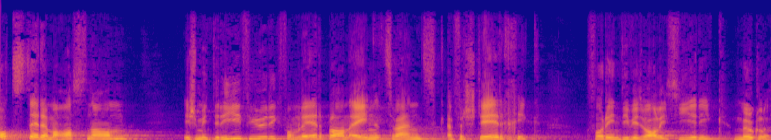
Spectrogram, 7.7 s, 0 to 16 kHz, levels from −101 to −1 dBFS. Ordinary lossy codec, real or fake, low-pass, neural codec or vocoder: none; real; 14.4 kHz; none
